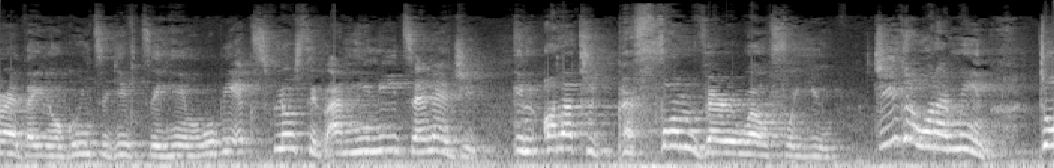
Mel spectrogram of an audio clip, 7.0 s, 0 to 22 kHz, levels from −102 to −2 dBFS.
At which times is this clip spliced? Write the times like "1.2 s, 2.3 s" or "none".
3.3 s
